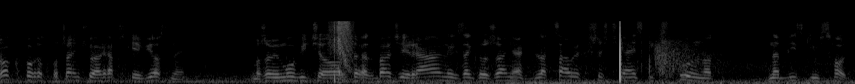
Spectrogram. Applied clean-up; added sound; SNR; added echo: none; Fireworks; -4 dB; none.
